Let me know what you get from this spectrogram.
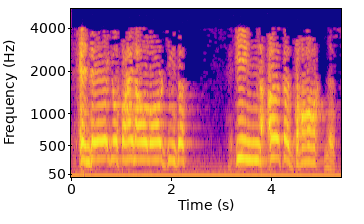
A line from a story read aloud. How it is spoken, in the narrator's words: he cried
